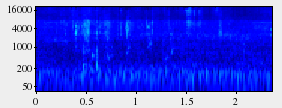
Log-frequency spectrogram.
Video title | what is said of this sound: CoconutFarming🥥🌴🏝️Coconut Kuridi Business,Profits,DryCoconut🥥cutting#coconutwater🥥#farmer#shorts#yt | ఊపి చూస్తే నీళ్ళు ఉన్నాయో లేదో మనకి సౌండ్ తెలుస్తుంది.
